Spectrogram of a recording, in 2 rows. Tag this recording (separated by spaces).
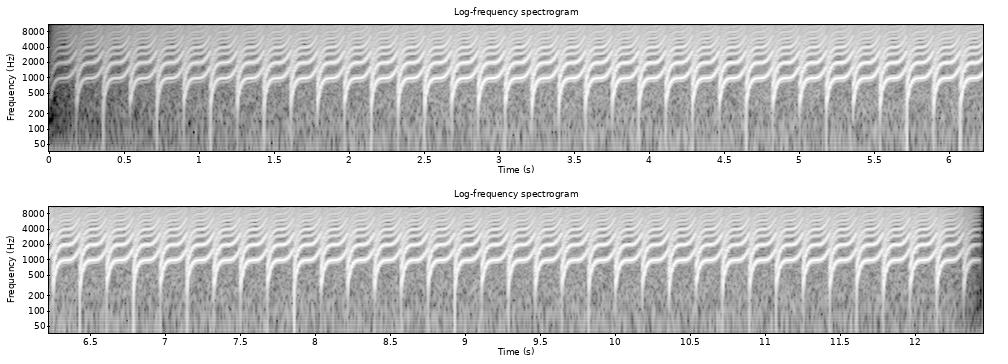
8bit retro sample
